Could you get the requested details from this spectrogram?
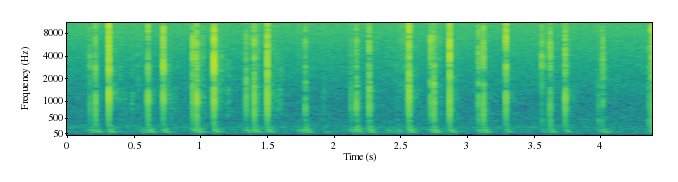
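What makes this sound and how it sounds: Fingernails tap and scratch the back casing on the underside of a blue plastic handheld game console, which has screws and a sticker. About twenty quick, dry clicks come in an uneven run, each sharp and short with a bright, hollow plastic tick and a faint low knock beneath. Between the taps there is a soft scratching rasp.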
